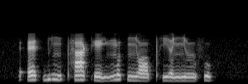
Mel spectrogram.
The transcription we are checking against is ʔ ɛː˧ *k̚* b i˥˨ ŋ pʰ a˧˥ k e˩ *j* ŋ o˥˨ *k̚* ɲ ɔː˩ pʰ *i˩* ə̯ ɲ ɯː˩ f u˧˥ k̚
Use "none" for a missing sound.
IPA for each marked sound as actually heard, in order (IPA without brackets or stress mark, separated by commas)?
t̚, j, t̚, i˩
